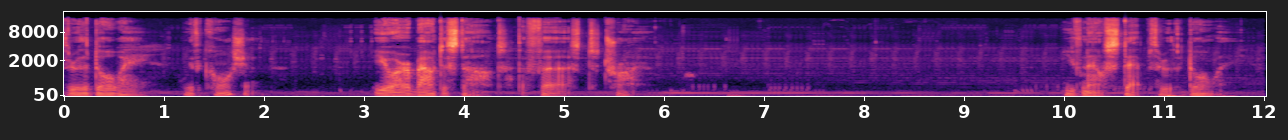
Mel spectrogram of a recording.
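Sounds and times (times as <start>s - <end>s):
low horror music drone: 0.0s - 12.0s.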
